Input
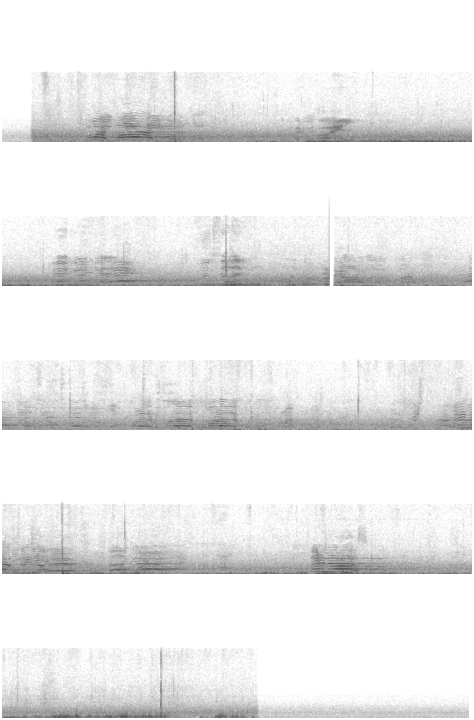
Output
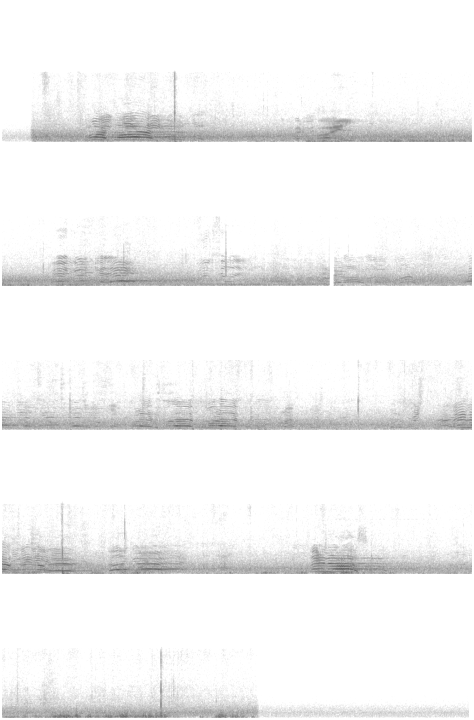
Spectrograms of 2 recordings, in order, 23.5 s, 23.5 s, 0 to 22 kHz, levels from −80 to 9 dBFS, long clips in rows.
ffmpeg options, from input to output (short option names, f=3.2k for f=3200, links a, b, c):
-filter_complex "[0:a]asettb=1/sr,asplit=3[a][b][c];[a]atrim=end=6.604[d];[b]atrim=start=6.6:end=8.95,asetpts=PTS-STARTPTS,afade=t=in:d=0.004:c=qsin,afade=t=out:st=2.346:d=0.004:c=qsin,acompressor=threshold=-29dB:ratio=12:attack=3.2:release=140:knee=1:detection=peak[e];[c]atrim=start=8.946[f];[d][e]acrossfade=d=0.004:c1=hsin:c2=qsin[g];[g][f]acrossfade=d=0.004:c1=qsin:c2=hsin,highpass=270,volume=-6dB"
